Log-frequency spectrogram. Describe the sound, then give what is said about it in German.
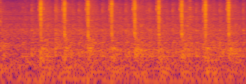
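Rhythmic rattling from a Colossus codebreaking machine as its long paper tape loop races around: about nine evenly spaced, faint clicks tick by at a steady pace, with no voices. “Im Rhythmus des Colossus blinken die Lämpchen für die Anzeige. Jedes Mal, wenn es rattert, ist die Papierschlaufe mit der Nachricht einmal im Kreis herumgelaufen”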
